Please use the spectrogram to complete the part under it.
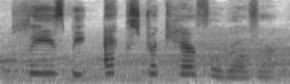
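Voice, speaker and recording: Very high-pitched devout girl. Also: expressive, moderate pace, loud music behind the voice. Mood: earnest concern. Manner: earnest, polite. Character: devout, caring young girl, soft-hearted. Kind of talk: video game voice acting.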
